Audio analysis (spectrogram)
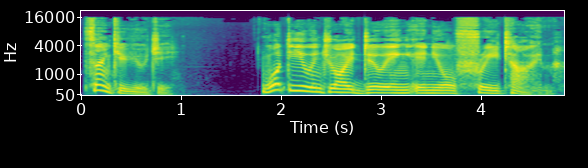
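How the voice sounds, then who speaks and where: A woman playing an examiner in a speaking test, asking each question slowly and clearly. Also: rumbling low, huge pitch swings, darkish tone, no echo, clean studio sound. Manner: slow, clearly spaced questions. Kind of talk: scripted exam interview.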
